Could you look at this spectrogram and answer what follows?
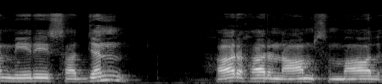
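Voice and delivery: ਸਾਜਨ said tightly and slowly. Shown as a demonstration. Teacher models the tight ਸਾਜਨ, slow. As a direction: press the j in ਸਾਜਨ firmly, slow line. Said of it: "ਥੋੜਾ ਜਿਹਾ ਕਸ ਕੇ ਹੀ ਉਚਾਰਨ ਕਰੀਦਾ ਹੈ".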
